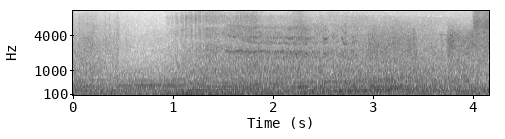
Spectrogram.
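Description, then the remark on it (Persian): The engine of a new 2015 sixth-generation Ford Mustang runs steadily and loudly as it is driven, its low rumble rising slightly in pitch as it accelerates, with road and wind noise filling the background and no one speaking. “از اسبی تیستک به اسبی بسیار وطنی، میریم سراغ فورد مستنگ مدل جدید”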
